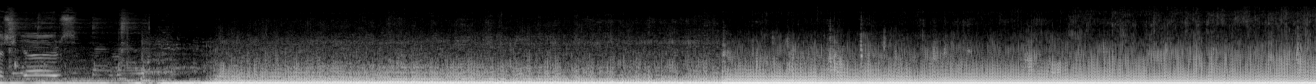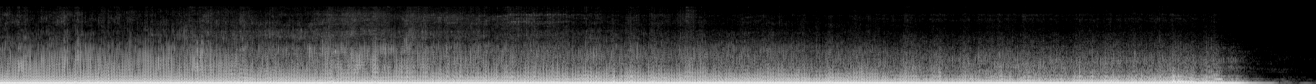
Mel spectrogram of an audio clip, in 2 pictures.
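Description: Homemade pulse jet engine running resonant: a very loud, steady, low buzzing drone holding one pitch. It settles in about two seconds in, gets louder around seven seconds in, and cuts off suddenly just before the end.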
